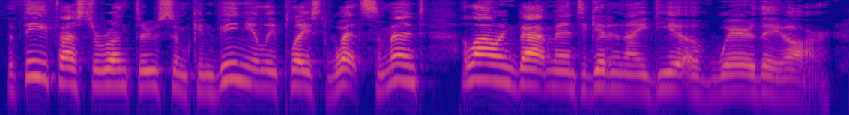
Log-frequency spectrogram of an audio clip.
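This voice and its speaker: An expressive male host with a very lively, varied pitch. He narrates a cartoon recap from a script and slips into nitpicking, mock-exasperated comedy banter. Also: fairly quick.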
